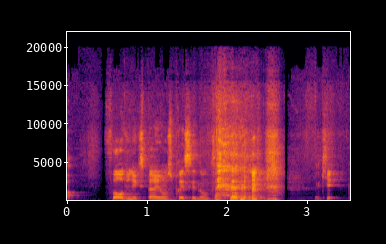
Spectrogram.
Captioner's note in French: rires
